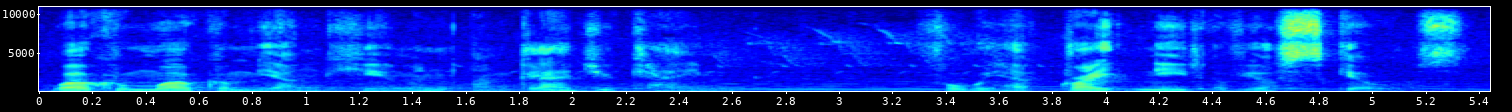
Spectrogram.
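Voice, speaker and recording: A huge, regal whale monarch acted out by a man speaks in a fairly low voice. The delivery is formal and declamatory, full of courtly grandeur, like a storybook game character. Music plays clearly underneath. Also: unhurried, close to an everyday voice. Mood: welcoming, urgent.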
